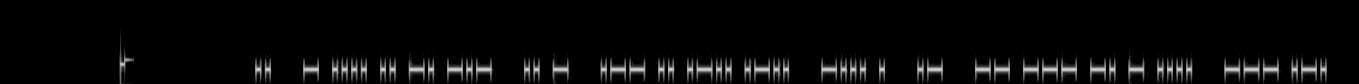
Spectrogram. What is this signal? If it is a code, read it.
Morse code, heard as a keyed tone, about 25 wpm, 700 Hz. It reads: I THINK IT WILL BE A MONTH OR
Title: Sentences from Top 1000 Words - Review Part 5 - 25wpm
